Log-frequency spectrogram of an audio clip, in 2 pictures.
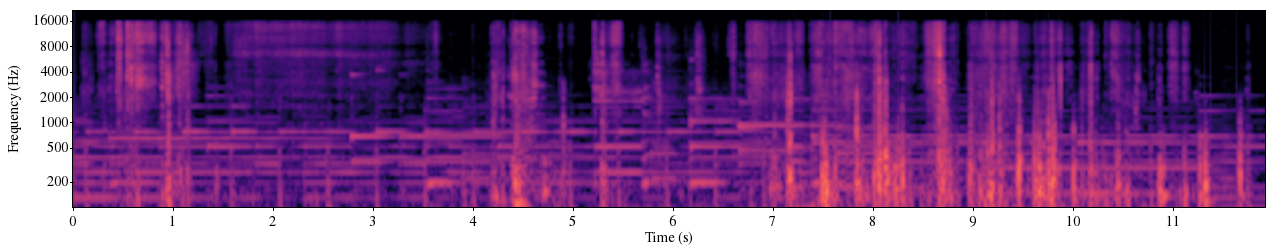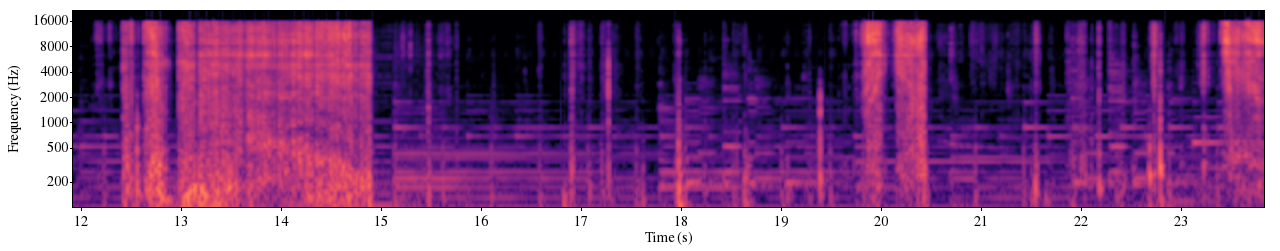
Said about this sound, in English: Now little sticky note ASMR.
